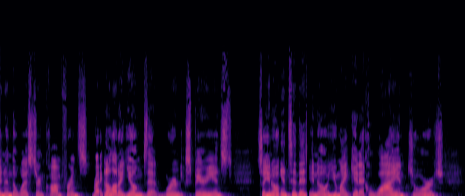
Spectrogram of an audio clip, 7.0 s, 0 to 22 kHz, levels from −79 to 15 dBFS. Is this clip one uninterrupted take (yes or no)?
no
